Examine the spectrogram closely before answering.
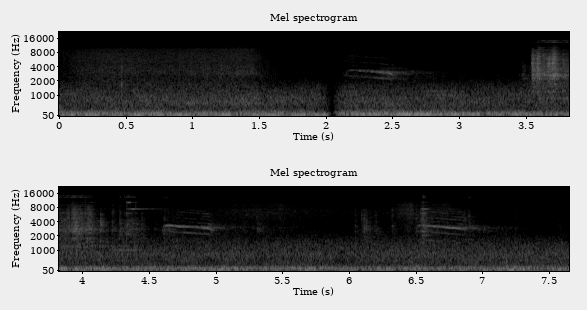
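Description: A bird repeating a short falling call about every two seconds, over a low steady rumble, with a brief noisy burst about halfway through.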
